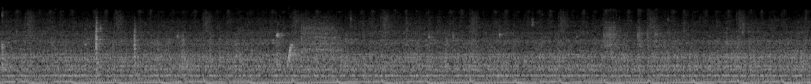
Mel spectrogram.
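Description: Steady trickling and bubbling of aquarium water circulating, with a few faint drip-like ticks about a second in and around three seconds.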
